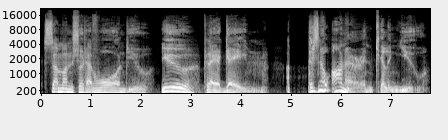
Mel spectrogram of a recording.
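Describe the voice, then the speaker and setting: Gravelly, disdainful assassin. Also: male voice, lowish voice, darkish tone, full character voice. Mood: scornful. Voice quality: husky, gravelly. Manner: solemn, haughty, measured theatrical delivery. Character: cold, proud, disdainful male assassin hunted since birth. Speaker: video game character voice actor. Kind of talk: theatrical game voice lines.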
